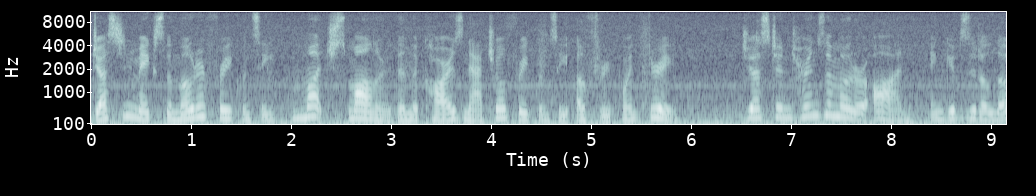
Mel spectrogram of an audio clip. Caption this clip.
A woman speaking with distant, low frequency buzzing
